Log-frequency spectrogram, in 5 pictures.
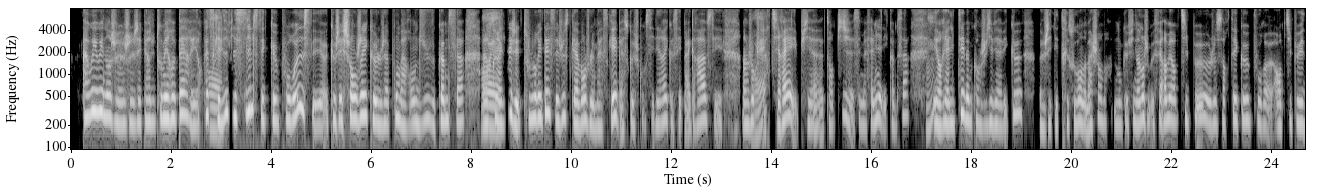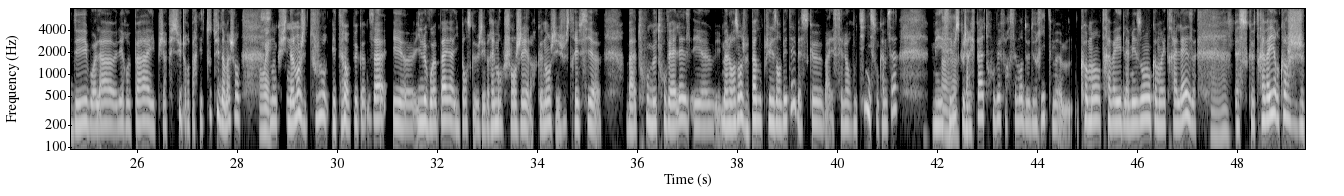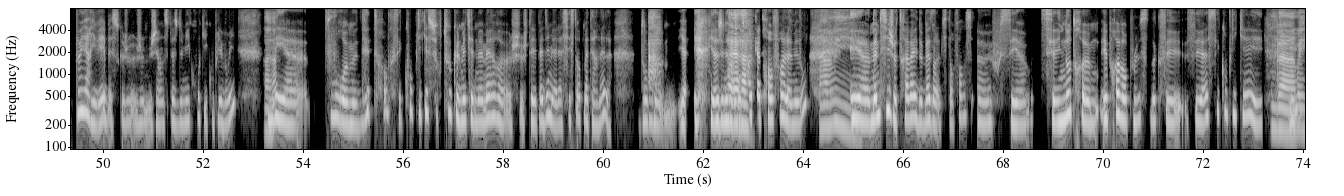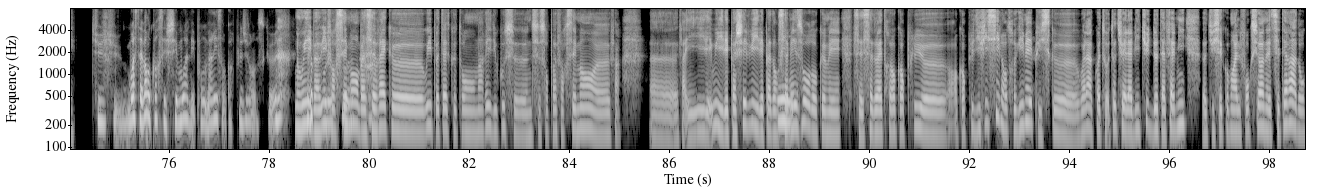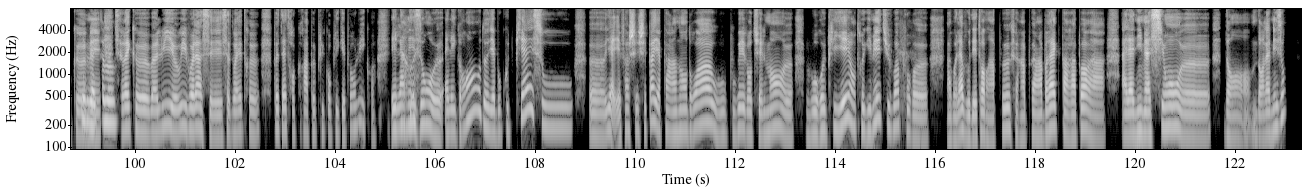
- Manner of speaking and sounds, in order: "ensuite" said as "apsuite"; laughing while speaking: "me détendre"; chuckle; chuckle; laughing while speaking: "Ah ouais"
- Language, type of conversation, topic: French, advice, Comment puis-je me détendre à la maison quand je n’y arrive pas ?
